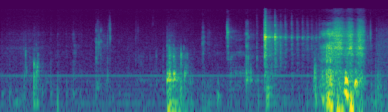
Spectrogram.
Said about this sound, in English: Parched. Just drinking some water over here.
